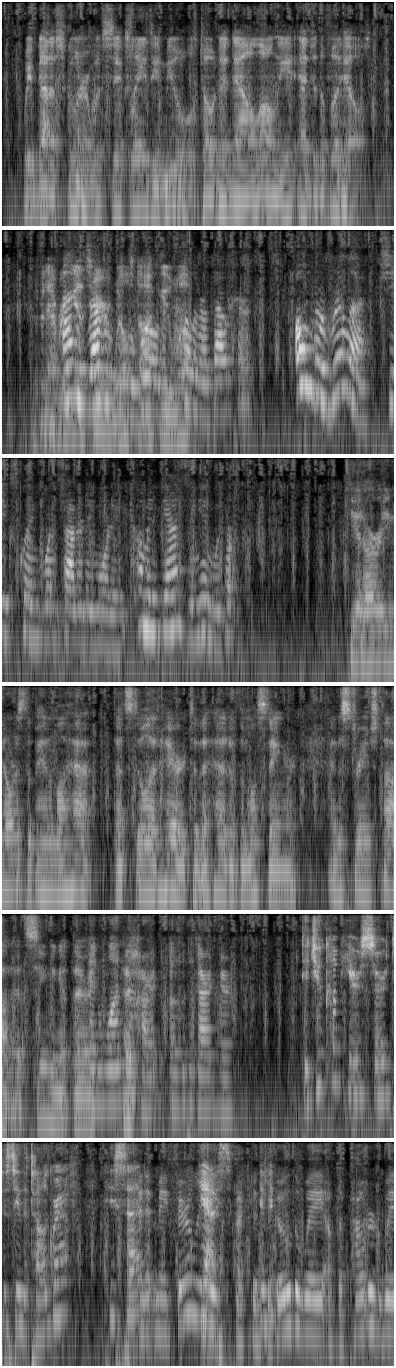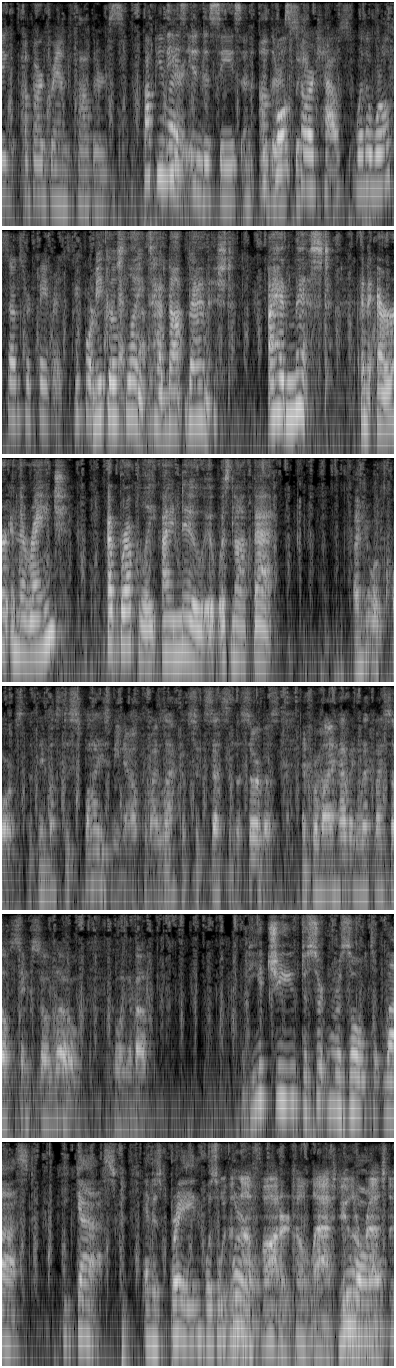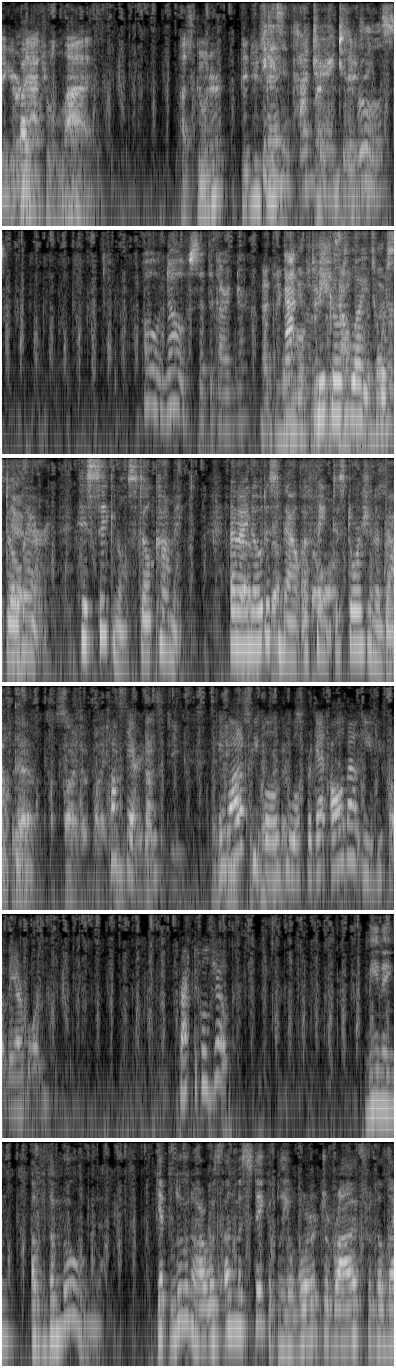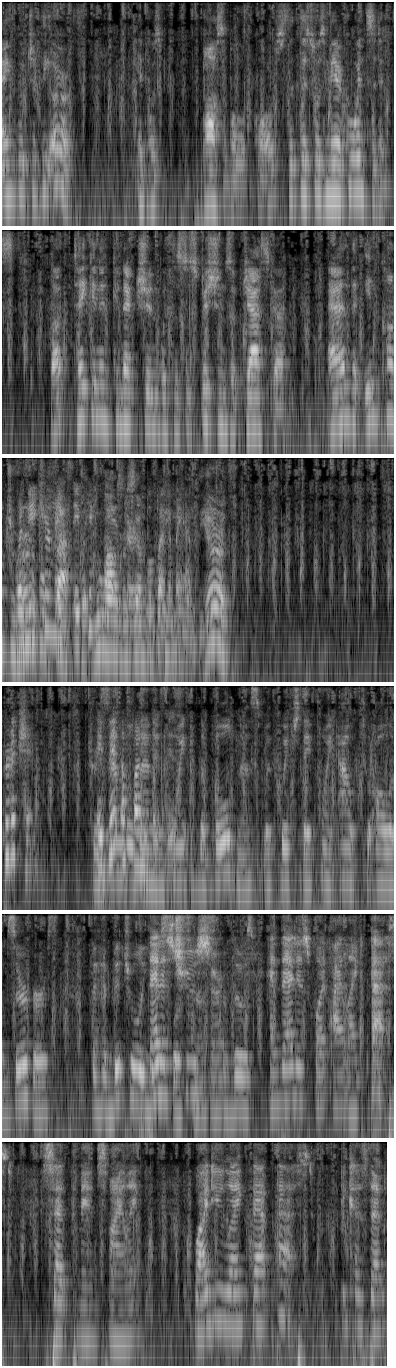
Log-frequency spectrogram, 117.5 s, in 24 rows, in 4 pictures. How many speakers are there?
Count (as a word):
nine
